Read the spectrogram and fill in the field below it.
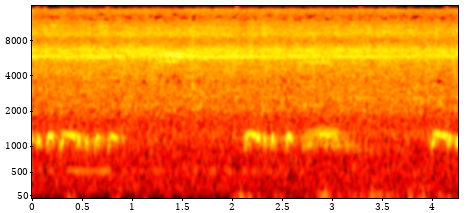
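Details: At an anniversary song contest for local zebra doves in Magelang, Indonesia, mellow bubbling coo phrases come in short trilled bursts with pauses between them, over steady crowd and outdoor hiss.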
